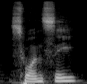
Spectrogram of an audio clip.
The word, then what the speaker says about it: Swansea: You pronounce swan like swan and sea like sea. Swansea you put too much s on it. Swansea.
